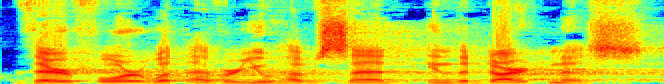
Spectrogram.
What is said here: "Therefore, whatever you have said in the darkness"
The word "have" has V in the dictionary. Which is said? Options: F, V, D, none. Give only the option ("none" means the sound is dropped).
V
